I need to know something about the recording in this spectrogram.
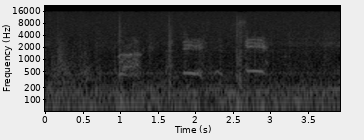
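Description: A man curses loudly.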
